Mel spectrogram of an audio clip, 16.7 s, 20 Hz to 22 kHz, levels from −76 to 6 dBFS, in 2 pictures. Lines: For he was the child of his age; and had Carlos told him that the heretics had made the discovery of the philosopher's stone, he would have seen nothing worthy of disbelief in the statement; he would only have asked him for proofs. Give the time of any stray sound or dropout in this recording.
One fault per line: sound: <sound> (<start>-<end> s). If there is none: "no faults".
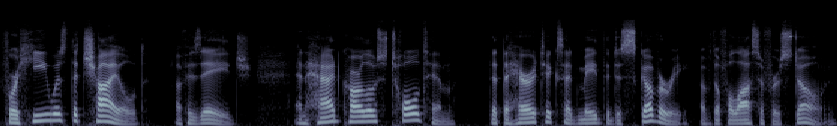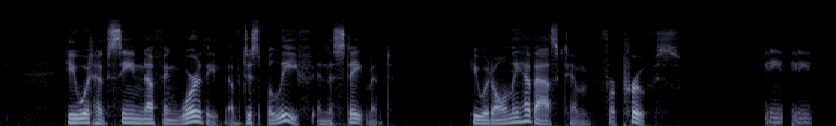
sound: laugh (16.0-16.5 s)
